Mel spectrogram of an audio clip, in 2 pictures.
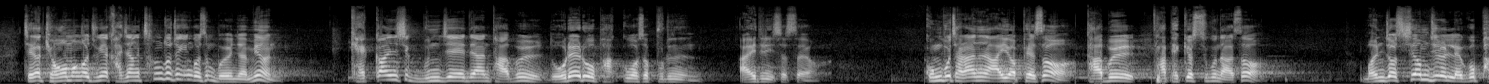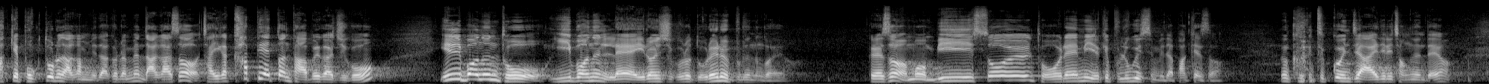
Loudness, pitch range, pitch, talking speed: -14 LUFS, 140-200 Hz, 170 Hz, 320 characters per minute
